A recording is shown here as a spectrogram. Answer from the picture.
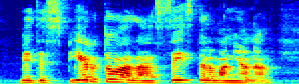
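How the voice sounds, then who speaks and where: Audible room echo surrounds a woman speaking at a medium pitch and a very slow pace. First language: not French (learner) (speaking French). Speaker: language learner video diarist. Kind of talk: spoken practice diary. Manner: halting, many hesitations.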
